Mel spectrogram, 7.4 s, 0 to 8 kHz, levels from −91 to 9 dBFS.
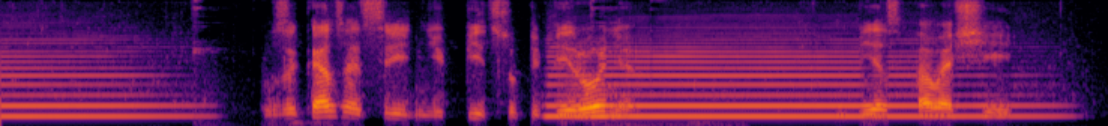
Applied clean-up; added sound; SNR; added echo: neural mask model RNNoise.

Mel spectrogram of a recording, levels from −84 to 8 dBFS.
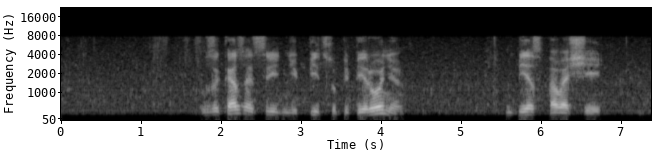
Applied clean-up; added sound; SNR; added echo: none; none; none; none.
